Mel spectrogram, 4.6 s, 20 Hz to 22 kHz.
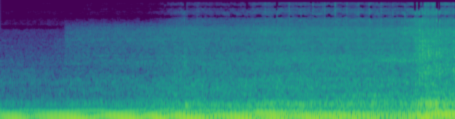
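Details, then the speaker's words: Ford BA Falcon drift car, green top Barra inline-six just swapped in (new welsh plugs, cleaned sump, 25% underdrive pulley), oil pressure 60: fires, settles into smooth deep rumble, takes a clean rev blip without clatter; healthy. "She's been running for a good 20 minutes, 25 minutes, just sitting here idling. Everything sounds good."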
